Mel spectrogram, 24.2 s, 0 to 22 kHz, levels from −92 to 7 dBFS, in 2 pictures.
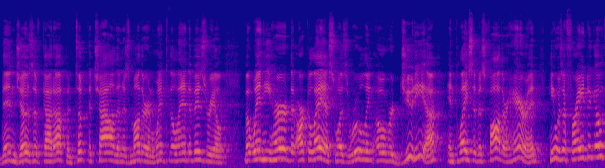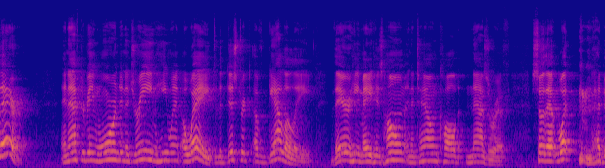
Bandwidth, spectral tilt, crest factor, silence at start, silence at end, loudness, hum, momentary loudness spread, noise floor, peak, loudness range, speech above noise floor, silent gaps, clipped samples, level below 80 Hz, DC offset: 15.5 kHz; -5 dB/octave; 18 dB; 0 s; 0 s; -34 LUFS; none; 11 LU; -67 dBFS; -16 dBFS; 4 LU; 33 dB; none; under 0.1%; -72 dBFS; under 0.1%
